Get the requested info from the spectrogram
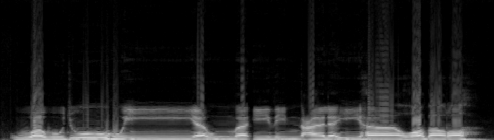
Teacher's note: ووجوه يومئذ عليها غبرة ووجوہ، دو دفعہ واو ہے تو واو ہونٹوں کو گول کرتے ہوئے ادا کی جاتی ہے، اس میں دانتوں کا استعمال نہیں کرنا، اس کا خیال رکھیے. ووجوہ، واو مدہ ہے اور پھر اگلے لفظ سے ملا کر پڑھتے ہوئے غنہ بھی کیا جائے گا. یوم، واو لین ہے، اس کو ٹھیک طرح سے ادا کیجئے.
